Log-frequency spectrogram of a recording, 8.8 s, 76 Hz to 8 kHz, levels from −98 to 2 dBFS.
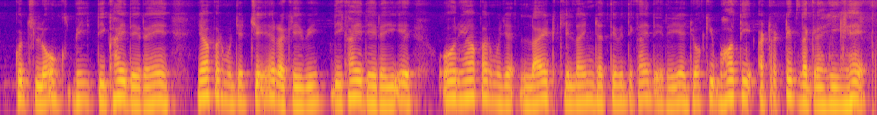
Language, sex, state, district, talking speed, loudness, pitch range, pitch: Hindi, male, Bihar, Darbhanga, 255 wpm, -17 LUFS, 130-150 Hz, 135 Hz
